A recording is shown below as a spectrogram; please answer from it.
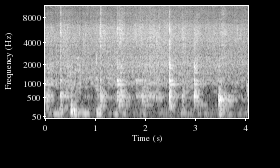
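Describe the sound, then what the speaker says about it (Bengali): Onion and green chili frying in a pan for a leafy greens dish, giving a continuous hiss of hot oil broken by regular clinks and scrapes of stirring, close and fairly loud, with no voices. "পেঁয়াজ মরিচ লাল লাল হইলে শাকগুলো দিয়ে দিব"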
